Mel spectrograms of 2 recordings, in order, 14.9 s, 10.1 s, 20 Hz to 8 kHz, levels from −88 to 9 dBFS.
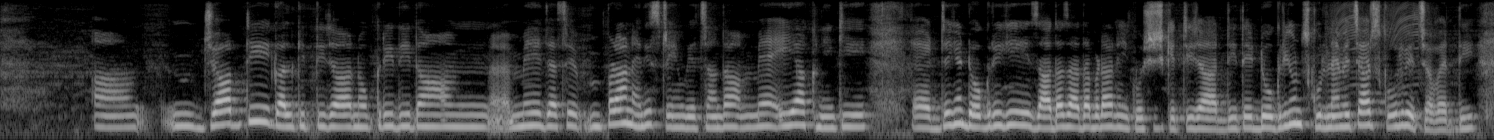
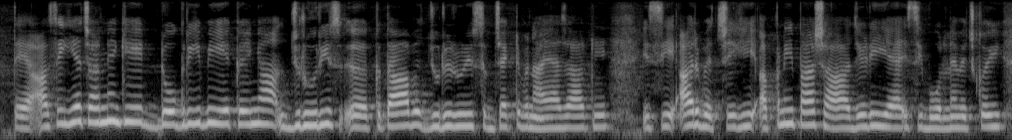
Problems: constant background noise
